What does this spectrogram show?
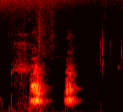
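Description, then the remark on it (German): Two separate barks from dogs, a short pause between them, moderately loud against a quiet background, followed by a few faint clicks. “Ähm, Meine Hunde bellen.”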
